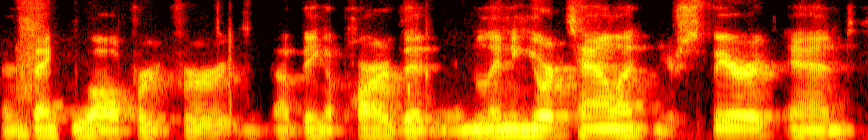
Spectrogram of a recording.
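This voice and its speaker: A middle-aged man hosting a casual video call discussion as a director, halting and often rephrasing himself. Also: mid-range voice, level tone, fairly bright tone, slight background noise, poor audio. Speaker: host and theater director. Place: indoor room on a video call. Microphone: video call microphone.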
